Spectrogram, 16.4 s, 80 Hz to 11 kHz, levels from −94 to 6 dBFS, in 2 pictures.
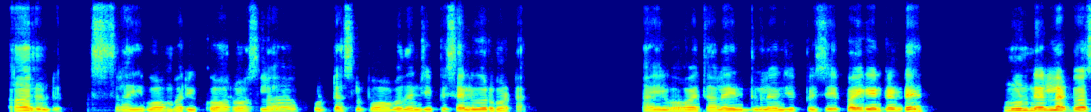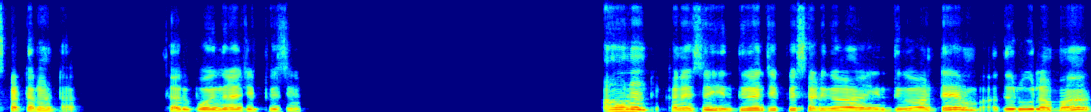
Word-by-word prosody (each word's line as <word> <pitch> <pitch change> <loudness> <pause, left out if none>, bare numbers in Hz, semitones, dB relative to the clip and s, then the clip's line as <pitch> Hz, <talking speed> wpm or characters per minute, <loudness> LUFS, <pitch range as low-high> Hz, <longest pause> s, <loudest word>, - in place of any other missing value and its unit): ఆనండి. 145 -5 -1 0.2
"అసలు 120 - -10
అయ్యా 120 -1 -4
బాబో! 115 0 -1
మరి 120 +1 -3
గోరం 115 +2 -3
అసలా, 125 +1 -6 0.3
ఫుడ్ - - -7
అస్సలు 120 - -9
బాగోదు" 115 +2 -2
అని 120 0 -4
చెప్పేసి 125 - -7
అనేవారనమాట. 125 -1 0 1.0
"అయ్య 115 0 -2
బాబోయ్! 115 +1 0
అయితలా 115 0 -3
ఎందుకులే" 120 +1 -3
అని 120 - -2
చెప్పేసి 120 +2 -6
పైగా 135 0 +5
ఏంటంటే, 135 +7 +2 0.7
3 150 0 +4
నెలలు 150 +3 +6
అడ్వాన్స్ 145 0 +2
కట్టాలంట, 120 -4 -2 0.8
"సరిపోయిందిలే" 135 +1 +2
అని 130 - -2
చెప్పేసి 135 +3 -6 2.4
అవునండి. 190 -1 +3
కనీసం 145 +3 0
ఎందుకని 160 +3 +2
చెప్పేసి 160 0 -2
అడిగా, 150 0 0 0.3
ఎందుకు 140 +3 -2
అంటే 140 +5 +1 0.3
అది 140 - +4
రూల్ 135 +1 +6
అమ్మా 140 +3 0
135 Hz, 140 wpm, -25 LUFS, 120-145 Hz, 2.4 s, నెలలు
